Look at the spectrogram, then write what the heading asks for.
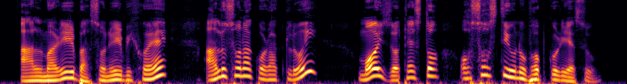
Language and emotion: Assamese, fearful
